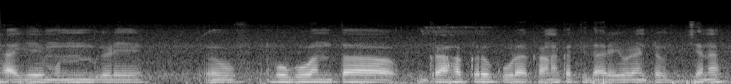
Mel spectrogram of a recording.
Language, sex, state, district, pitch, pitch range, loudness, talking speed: Kannada, male, Karnataka, Bidar, 110 Hz, 105-110 Hz, -17 LUFS, 65 wpm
